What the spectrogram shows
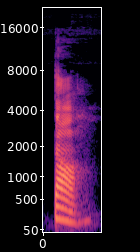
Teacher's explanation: ता को अदा करते हुए जबान का किनारा सनाया उलिया यानी सामने ऊपर के जो दो दांत है इनकी जड़ से लगे तो ता अदा होता है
